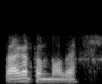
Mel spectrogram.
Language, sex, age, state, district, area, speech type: Sanskrit, male, 45-60, Karnataka, Vijayanagara, rural, conversation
